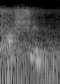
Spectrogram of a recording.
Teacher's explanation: আমরা এই যে তালব্য স এর সঙ্গে ব আছে, এই বটা উচ্চারণ করছি না, কিন্তু আমরা তালব্য স দুইবার উচ্চারণ করছি।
